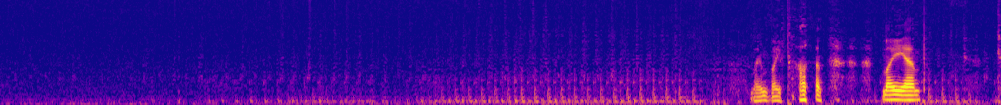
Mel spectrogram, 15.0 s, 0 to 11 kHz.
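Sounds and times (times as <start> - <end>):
paintbrush tapping on canvas: 2.6 - 11.0, 12.0 - 15.0.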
